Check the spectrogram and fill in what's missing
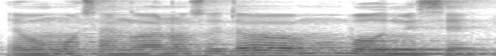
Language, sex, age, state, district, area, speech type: Odia, male, 18-30, Odisha, Khordha, rural, spontaneous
